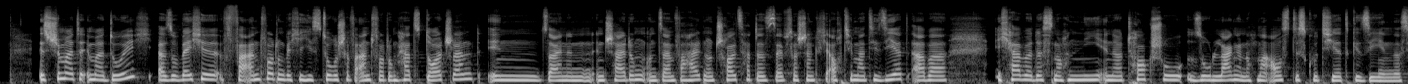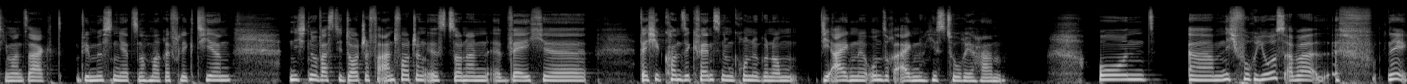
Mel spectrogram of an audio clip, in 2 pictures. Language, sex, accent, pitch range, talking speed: German, female, German, 190-220 Hz, 155 wpm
